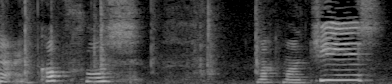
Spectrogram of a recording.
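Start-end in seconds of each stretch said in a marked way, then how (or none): none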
